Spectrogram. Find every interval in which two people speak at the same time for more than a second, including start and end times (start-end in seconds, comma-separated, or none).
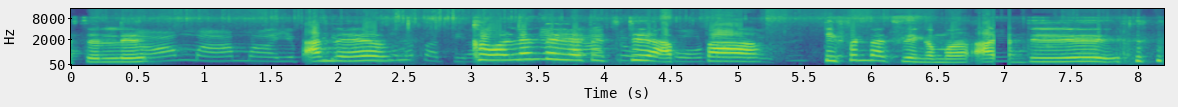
3.0-5.1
